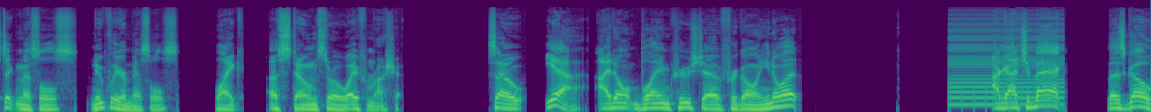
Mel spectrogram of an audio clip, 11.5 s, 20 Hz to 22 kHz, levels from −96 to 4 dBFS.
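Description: GSM phone buzz, 9.49 to 10.65 s, over the speech: a steady, raspy 217 Hz buzz about 8 dB down, as the audio circuitry rectifies a nearby phone's call bursts.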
